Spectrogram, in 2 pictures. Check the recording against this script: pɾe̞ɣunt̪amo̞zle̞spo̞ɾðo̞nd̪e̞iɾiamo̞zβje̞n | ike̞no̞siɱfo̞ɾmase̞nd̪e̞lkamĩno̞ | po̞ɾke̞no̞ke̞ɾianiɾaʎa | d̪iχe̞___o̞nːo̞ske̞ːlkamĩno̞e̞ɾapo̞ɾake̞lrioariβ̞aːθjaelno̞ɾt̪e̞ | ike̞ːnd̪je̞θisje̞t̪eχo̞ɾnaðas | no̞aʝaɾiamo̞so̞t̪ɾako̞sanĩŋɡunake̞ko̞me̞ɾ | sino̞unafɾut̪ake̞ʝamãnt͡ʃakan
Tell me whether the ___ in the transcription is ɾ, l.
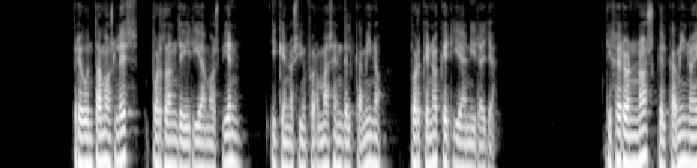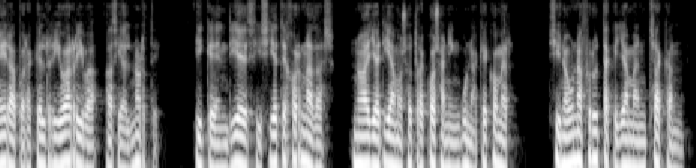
ɾ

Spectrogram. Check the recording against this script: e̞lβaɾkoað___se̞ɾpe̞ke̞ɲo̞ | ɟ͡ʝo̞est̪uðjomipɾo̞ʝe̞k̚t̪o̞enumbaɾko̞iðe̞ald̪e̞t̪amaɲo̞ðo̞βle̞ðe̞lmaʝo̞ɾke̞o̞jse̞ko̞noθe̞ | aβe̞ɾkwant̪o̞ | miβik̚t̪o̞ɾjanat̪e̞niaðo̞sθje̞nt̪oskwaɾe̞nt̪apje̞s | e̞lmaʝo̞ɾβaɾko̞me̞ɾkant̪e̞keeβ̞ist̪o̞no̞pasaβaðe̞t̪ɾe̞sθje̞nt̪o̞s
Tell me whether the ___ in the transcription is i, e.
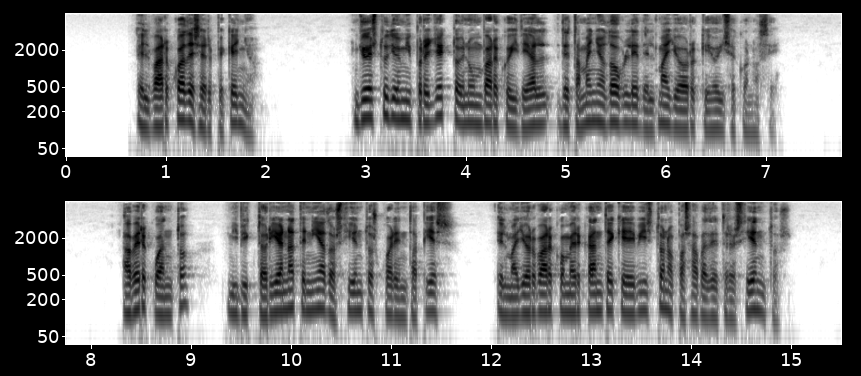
e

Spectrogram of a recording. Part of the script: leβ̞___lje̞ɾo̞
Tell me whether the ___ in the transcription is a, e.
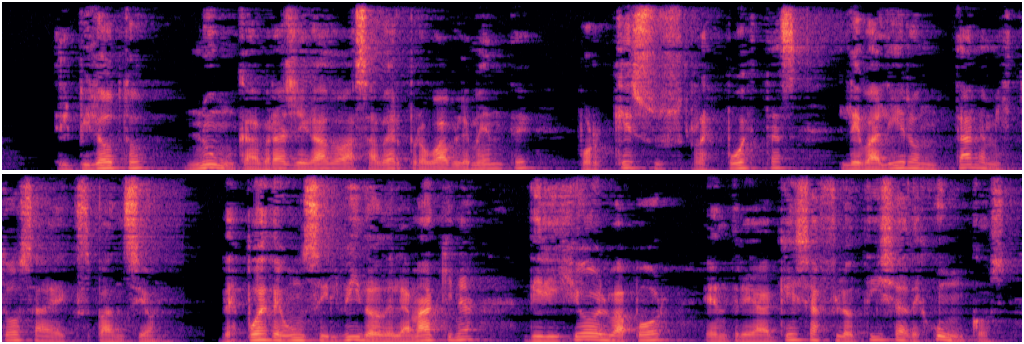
a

